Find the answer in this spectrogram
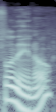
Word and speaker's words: Phenelo: I didn't want to just copy a name, so I added an H to it to make it Felino. Pronounced Felino, to make it more original and unique and my own.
